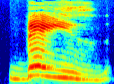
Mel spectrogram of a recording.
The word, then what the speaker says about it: bathe: Ba for the voiced th my tongue must be outside also and then I make vibration z bathe bathe ba bathe let's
